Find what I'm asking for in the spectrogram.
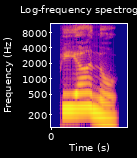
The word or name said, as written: ಪಯಣ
